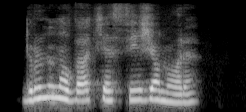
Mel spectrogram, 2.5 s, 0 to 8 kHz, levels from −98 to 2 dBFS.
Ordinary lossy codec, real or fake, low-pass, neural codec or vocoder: AAC, 32 kbps; fake; 7.2 kHz; codec, 44.1 kHz, 2.6 kbps, DAC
